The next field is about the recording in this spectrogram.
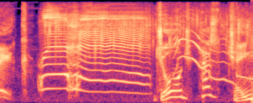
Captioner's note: crying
